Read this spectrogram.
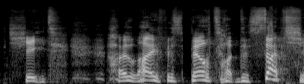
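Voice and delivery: from sharp accusation to shouting; building fury. Acted. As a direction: let the betrayal explode. Husband discovers the forgery.

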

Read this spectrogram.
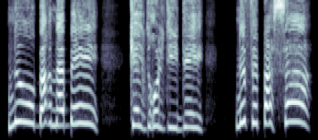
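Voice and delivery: very high, loud objection; alarmed protest. A narrator's reading. Friends beg Barnabé not to sing, alarmed. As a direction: cry out to stop a friend.

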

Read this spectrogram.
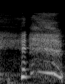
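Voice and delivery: a high, falling bashful giggle; flattered giggle after the compliment. Real, not acted. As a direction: let a shy laugh tumble out.

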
